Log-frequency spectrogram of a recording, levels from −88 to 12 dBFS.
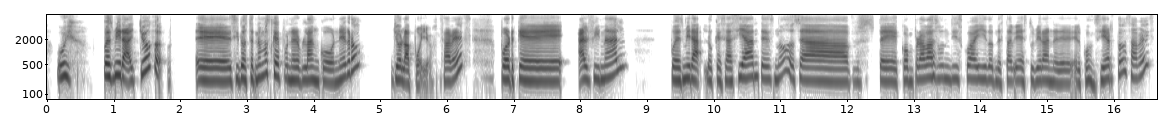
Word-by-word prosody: ¡Uy!, 260 -1 +1 0.5
pues 270 -2 +6
mira, 270 -8 +7
yo 370 +7 +4 0.7
eh, 210 -1 +6
si 235 - -6
nos 235 -1 +1
tenemos 245 +8 -3
que 275 -3 +2
poner 220 -3 -1
blanco 215 -2 -1
o 190 - -3
negro, 255 - +1 0.5
yo 225 +1 0
lo 185 - +6
apoyo, 165 -2 -6
¿sabes?, 210 - +1 0.6
porque 210 -1 +4 0.2
al 230 +1 +5
final, 245 - -1 0.7
pues 215 -1 -1
mira, 230 -2 +3
lo 215 -2 -8
que 215 -3 -7
se 210 - -9
hacía 245 +5 +1
antes, 240 -4 -6
¿no?, 265 +10 -7
o 240 - -6
sea, 210 -2 +2
pues, 200 -2 -17
te 205 -2 -2
comprabas 230 +4 -2
un 240 -1 -9
disco 235 +1 -8
ahí 230 0 -3
donde 220 -3 -8
estab 205 +3 -9
estuviera 215 0 -5
en 200 -2 -5
el 185 0 -7
concierto, 220 - -5
¿sabes?, 270 - -6
220 Hz, 155 wpm, -21 LUFS, 205-240 Hz, 0.7 s, mira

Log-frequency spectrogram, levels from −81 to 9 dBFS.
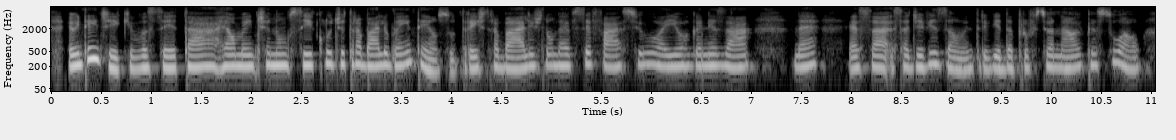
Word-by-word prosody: Eu 200 - +6
entendi 225 - +7
que 175 +2 -5
você 185 0 +1
tá 195 +2 +2
realmente 200 +3 +2
num 215 0 +5
ciclo 215 +4 0
de 230 +1 -1
trabalho 220 -2 +1
bem 210 +2 +1
intenso. 165 - -2
3 180 -3 -2
trabalhos 190 +1 -1
não 210 0 -4
deve 205 0 -1
ser 235 0 -2
fácil 220 +1 -4
aí 200 -1 0
organizar, 205 -1 -1 0.4
né, 200 +4 -1 0.3
essa 185 +2 -3
essa 185 +1 -5
divisão 190 -3 -1
entre 175 +1 -5
vida 180 0 -1
profissional 185 0 -3
e - - -5
pessoal. 215 -4 -4
200 Hz, 155 wpm, -23 LUFS, 185-215 Hz, 0.4 s, entendi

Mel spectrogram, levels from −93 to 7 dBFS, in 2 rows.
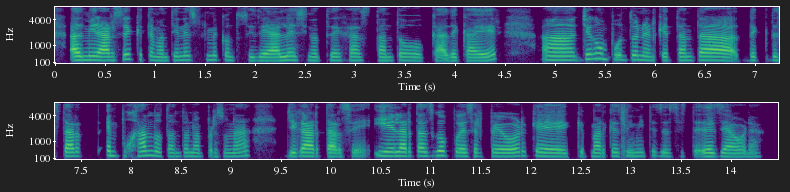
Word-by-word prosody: admirarse, 205 +4 +6
que 245 - -7
te 210 - -5
mantienes 200 +3 -4
firme 220 -1 -8
con 205 - -7
tus - - -12
ideales 185 +2 +1
y - - -8
no 185 - -4
te 190 - -8
dejas 190 0 -4
tanto 185 -1 -4
ca - - 0
decaer, 175 +5 -1 0.4
ah, 210 0 +5
llega 260 +2 +2
un 275 - -1
punto 230 -2 -4
en 225 - -2
el 195 - -4
que 190 0 -3
tanta 195 -1 +4
de 190 0 -5
de - - -4
estar 205 +2 +3 0.2
empujando 230 -1 -1
tanto 195 0 -7
a - - -8
una 190 -1 -5
persona 190 +4 -6 0.3
llega 200 +1 +4
a - - +9
hartarse, 100 - -1
y 220 - 0
el 210 0 +4
hartazgo 215 +2 +2
puede 200 -3 -1
ser 195 -1 -6
peor 195 +3 +1
que 190 -3 +1
que - - -11
marques 190 +1 -4
límites 200 +1 -9
desde, 190 -2 -5
este, 195 - -9
desde 190 0 +1
ahora. 175 - -3
195 Hz, 200 wpm, -24 LUFS, 185-210 Hz, 0.4 s, a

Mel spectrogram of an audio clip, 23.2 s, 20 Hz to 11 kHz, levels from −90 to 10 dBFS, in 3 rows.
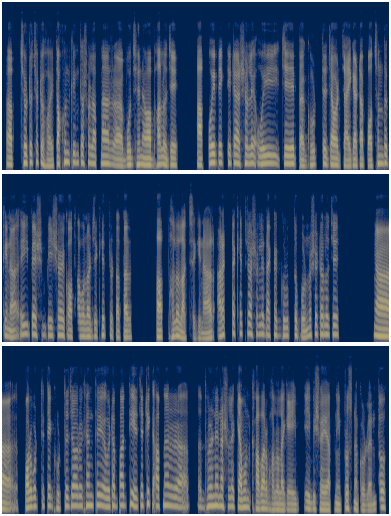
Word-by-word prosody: আব 130 - +4 0.2
ছোট, 165 0 +3
ছোট 180 -2 -3
হয়, 110 +1 -1
তখন 185 +6 +2
কিন্তু 170 -1 -3
আসলে 160 0 -2
আপনার 155 -1 +1 0.2
আ - - +3
বুঝে 135 +1 +1
নেওয়া 130 -1 +5
ভালো 140 0 +3
যে 130 - +4 0.5
আব 125 - +3
ওই 170 - +8
ব্যক্তিটা 170 0 0
আসলে 160 +2 0 0.2
ঐযে 155 0 +2 0.2
বে 115 - +2
ঘুরতে 135 +3 -2
যাওয়ার 130 -2 +4
জায়গাটা 120 +3 +3
পছন্দ 155 +9 0
কিনা 140 -6 +1 0.2
এই 185 - 0
বেশ 175 -3 +1 0.2
বিষয়ে 155 0 -1
কথা 130 +1 -2
বলার 135 -1 +1
যে - - -1
ক্ষেত্রটা 145 -6 -5
তার 120 0 +2 0.6
আব 125 - +3
ভালো 135 +3 +1
লাগছে 100 -1 -2
কিনা। 100 -2 -3
আর - - 0
আরেকটা 165 +5 +1
ক্ষেত্র 195 0 -7
আসলে 180 +1 -5
দেখা 160 0 -2
গুরুত্বপূর্ণ। 150 -4 -3
সেটা 180 -1 -2
হলো 175 0 0
যে 175 - +2 0.9
আ - - +8 0.6
পরবর্তীতে 175 +4 +1
ঘুরতে 140 +5 -3
যাওয়ার 190 0 +2
ওইখান 195 +1 +1
থেকে 200 -2 +2
ঐটা 190 +3 0
বাদ 195 -1 +2
দিয়ে, 215 -5 +3
যে 195 - +2
ঠিক 230 - +1
"আপনার 200 +2 0 0.2
আ - - -1 0.5
ধরে 185 +3 +3
নিন 190 -1 +3
আসলে 175 0 -2
কেমন 160 +1 +5
খাবার 130 0 +3
ভালো 115 0 0
লাগে?" 110 +1 0
এই - - -2 0.2
এই 130 - +3
বিষয়ে 115 -2 +1
আপনি 115 0 -3
প্রশ্ন 140 -2 -1
করলেন। 100 0 -3
তো 160 - +3
155 Hz, 185 wpm, -24 LUFS, 130-175 Hz, 0.9 s, ওই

